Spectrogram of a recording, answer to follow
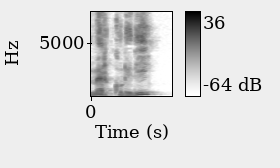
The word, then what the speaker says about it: mercoledì: e di genere femminile le parole con l'accento sull'ultima sillaba si chiamano tronche e non cambiano al plurale esempi il lunedì il lunedì il martedì Il martedì il mercoledì il mercoledì il giovedì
